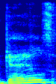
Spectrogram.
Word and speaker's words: Gaels: What does iron and how how do you pronounce it Dave? Iron Gales.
